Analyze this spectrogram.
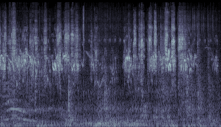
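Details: Several Australian budgies twittering: rapid high chirps and grating warble notes, with a soft lower whistled note near the start; the chatter swells and fades unevenly.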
